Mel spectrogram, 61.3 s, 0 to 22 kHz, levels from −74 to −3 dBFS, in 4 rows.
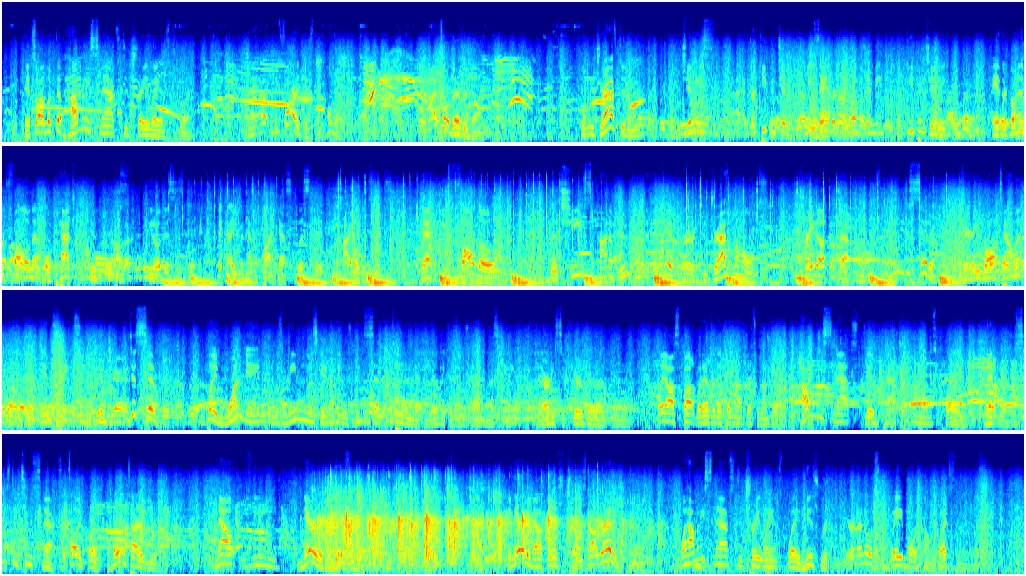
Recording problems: crowd noise; very loud; throughout; 2 dB above the speech

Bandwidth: 14 kHz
